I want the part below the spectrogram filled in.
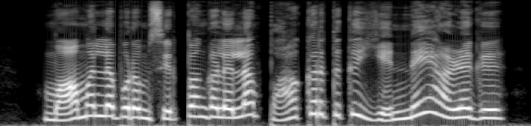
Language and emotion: Tamil, surprised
